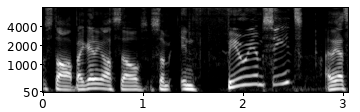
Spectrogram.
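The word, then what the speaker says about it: Inferium: need to first start by getting ourselves some in Furion seeds and that's how it's pronounced these guys right here there are six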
